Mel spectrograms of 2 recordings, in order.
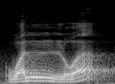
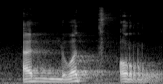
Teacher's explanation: Al bertemu huruf waw, huruf qamariyah. Lam ta'rifnya tetap dibaca sukun, dibaca jelas. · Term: izhar qamariyah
